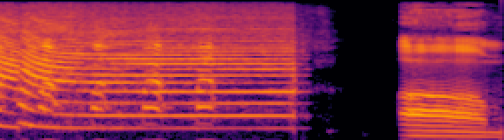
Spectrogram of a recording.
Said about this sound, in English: So shout out to him. Go ahead and hit him with the air horns.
